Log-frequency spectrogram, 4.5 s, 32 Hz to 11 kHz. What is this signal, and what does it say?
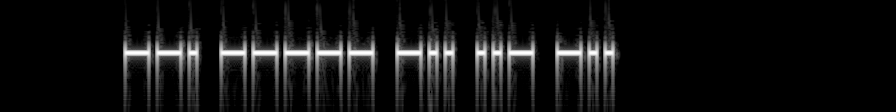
Morse code, heard as a keyed tone, about 30 wpm, 700 Hz. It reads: G0DUD
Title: DXCC-100 Call Signs - 5 Characters - 30wpm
